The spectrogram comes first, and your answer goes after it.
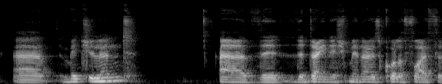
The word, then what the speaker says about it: Midtjylland: I think you say it as Midtjylland.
